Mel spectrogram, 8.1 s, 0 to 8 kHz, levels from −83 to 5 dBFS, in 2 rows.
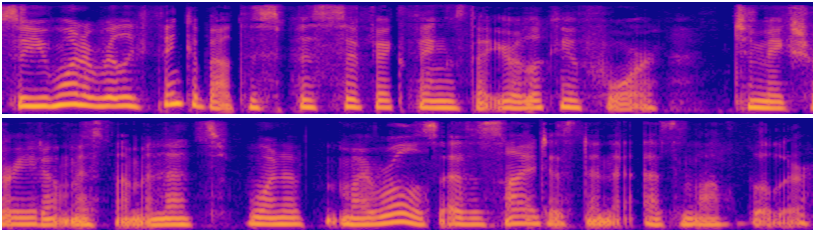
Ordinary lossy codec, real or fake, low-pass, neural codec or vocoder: AAC, 32 kbps; fake; 7.2 kHz; autoencoder, 48 kHz, 128 numbers a frame, DAC-VAE, trained on Japanese speech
